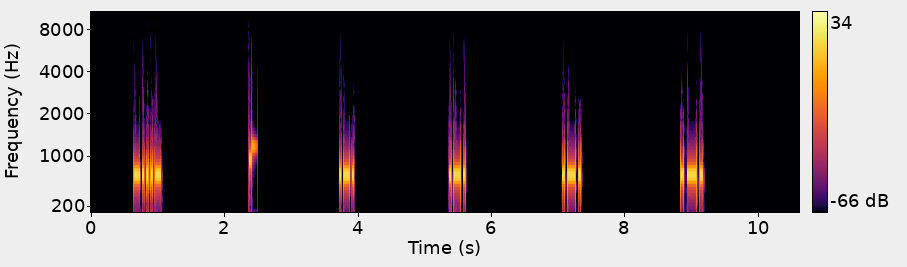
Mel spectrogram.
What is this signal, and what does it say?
Morse code, heard as a keyed tone, about 35 wpm, 700 Hz. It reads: <BT> R R R R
